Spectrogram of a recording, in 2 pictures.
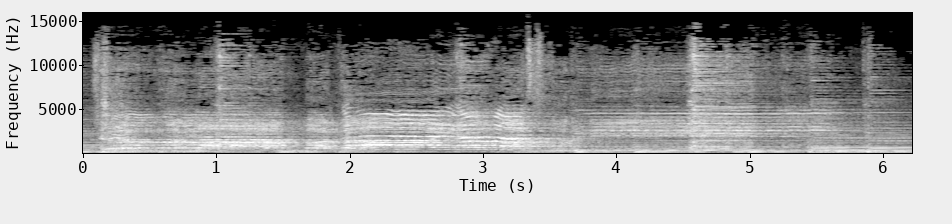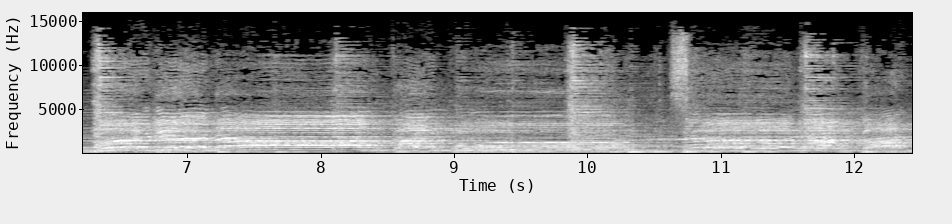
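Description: A small mixed group of voices singing an Indonesian gospel song together, accompanied by an acoustic guitar.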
